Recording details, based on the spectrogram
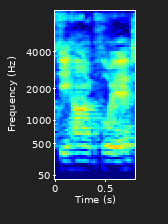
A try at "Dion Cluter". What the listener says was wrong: Like Cluedo. Like the same sound. Clue. Then tar. Clutar. Spelt, as you would say. Cloette. But it's pronounced Cluter. Not Dihan, Dion. Dion as well.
